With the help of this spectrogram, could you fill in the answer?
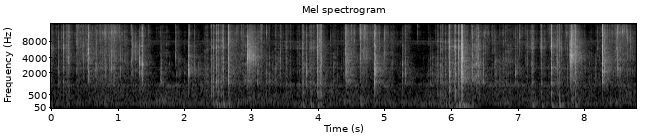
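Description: A small knife with a yellow-tan blade shaves and scrapes the surface of a hand-sized, dry green soap bar held in one hand, sending crumbly flakes falling off. The clip is a run of quick, dry, crunchy scrapes and crackles, mostly high and bright with very little low end. Many short, sharp bursts come irregularly over a soft background hiss.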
